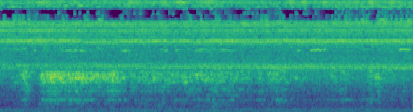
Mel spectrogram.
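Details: Dental hygienist cleaning teeth, removing tartar and plaque at a dentist visit: steady high-pitched whine with intermittent squealing over room hum and water spray from an ultrasonic dental scaler.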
